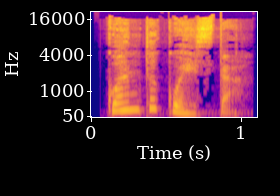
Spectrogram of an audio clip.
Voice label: cuanto cuesta, Spanish

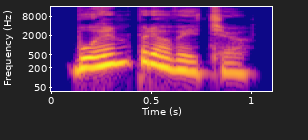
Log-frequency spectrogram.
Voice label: "buen provecho", Spanish

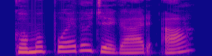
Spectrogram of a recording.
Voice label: como puedo llegar a, Spanish

